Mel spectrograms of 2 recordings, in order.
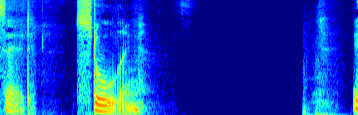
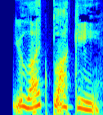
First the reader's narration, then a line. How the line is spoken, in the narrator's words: said, a quaver in his voice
